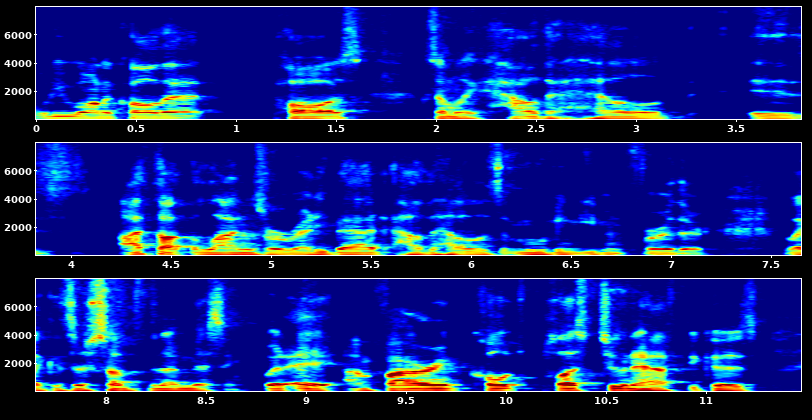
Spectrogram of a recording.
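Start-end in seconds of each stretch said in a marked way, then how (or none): none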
